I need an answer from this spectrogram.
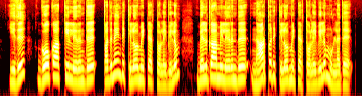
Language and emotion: Tamil, neutral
